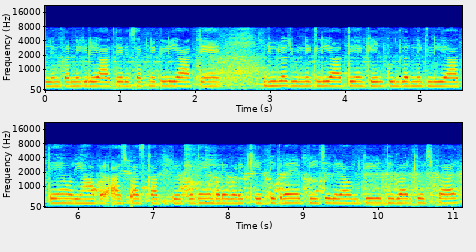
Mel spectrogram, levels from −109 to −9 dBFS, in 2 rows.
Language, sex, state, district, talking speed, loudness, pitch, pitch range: Hindi, female, Maharashtra, Dhule, 200 wpm, -32 LUFS, 210 Hz, 205-215 Hz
